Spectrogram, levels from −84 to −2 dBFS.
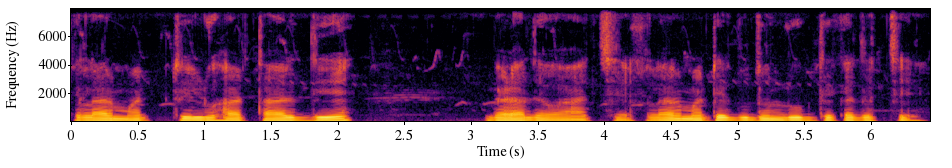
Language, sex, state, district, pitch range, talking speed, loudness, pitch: Bengali, male, Assam, Hailakandi, 110-115 Hz, 130 wpm, -16 LUFS, 115 Hz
